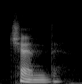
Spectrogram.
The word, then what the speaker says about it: csend: And our example word for today is csend.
